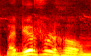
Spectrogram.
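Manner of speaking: loud, proud showing off of the house; proud exclaim. Real, not acted. Vlogger showing viewers his home, loud and proud. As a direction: belt it out proudly.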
